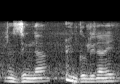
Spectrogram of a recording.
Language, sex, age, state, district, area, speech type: Bodo, male, 18-30, Assam, Chirang, urban, spontaneous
